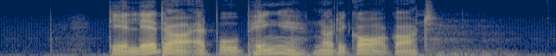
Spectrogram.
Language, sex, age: Danish, male, 49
